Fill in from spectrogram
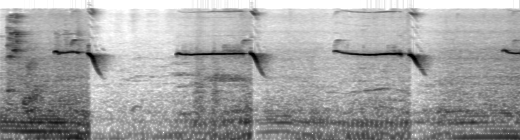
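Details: Common iora lure song for provoking rival birds: clear sustained whistles, each finished with a falling slur, repeated every two to three seconds, over a low rumbling background noise at the start.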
